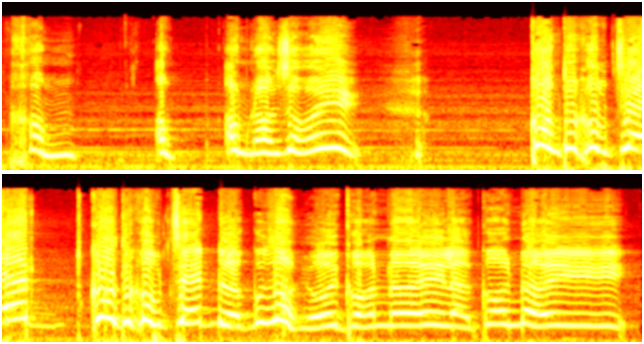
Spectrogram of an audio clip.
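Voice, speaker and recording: Frantic grieving mother, thirties, shrill and loud, man voicing her. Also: lively intonation, normal speed, few pauses, no room sound. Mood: wailing. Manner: wailing, sobbing, stammering.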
